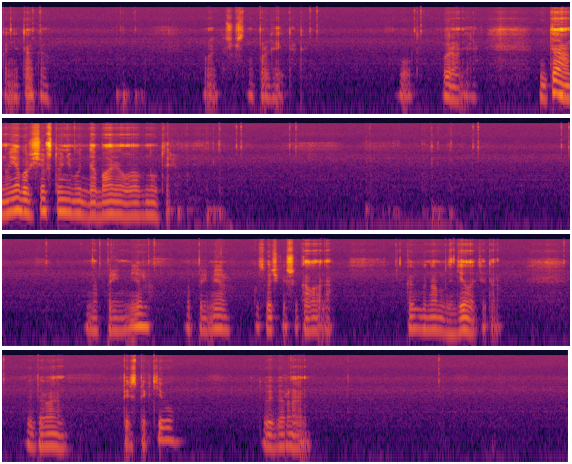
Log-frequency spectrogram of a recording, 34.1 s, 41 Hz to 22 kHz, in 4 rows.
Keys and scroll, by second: 1.3 ctrl+z, 11.2 ctrl+shift+g, 14.4 ctrl+shift+g.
